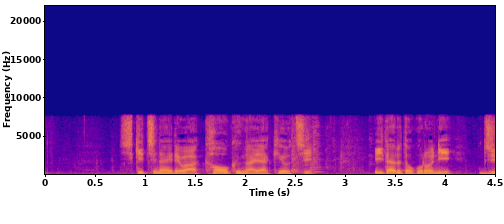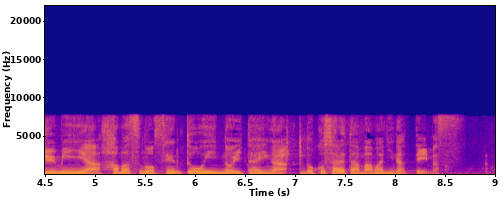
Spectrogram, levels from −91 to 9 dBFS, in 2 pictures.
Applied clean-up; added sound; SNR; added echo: none; none; none; none.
